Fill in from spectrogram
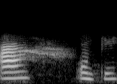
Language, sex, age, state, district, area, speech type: Tamil, female, 18-30, Tamil Nadu, Cuddalore, rural, conversation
